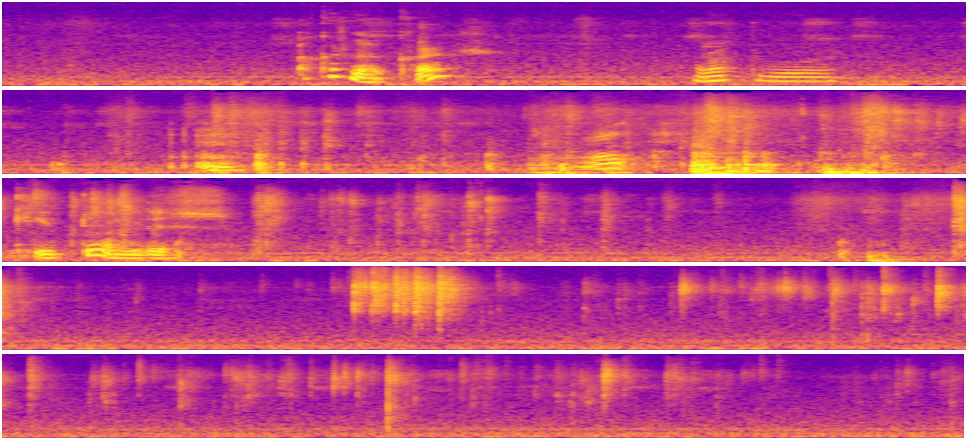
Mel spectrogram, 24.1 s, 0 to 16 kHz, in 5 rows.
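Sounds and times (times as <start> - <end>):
packaging crinkling and rustling: 5.8 - 13.2, 16.2 - 24.0.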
